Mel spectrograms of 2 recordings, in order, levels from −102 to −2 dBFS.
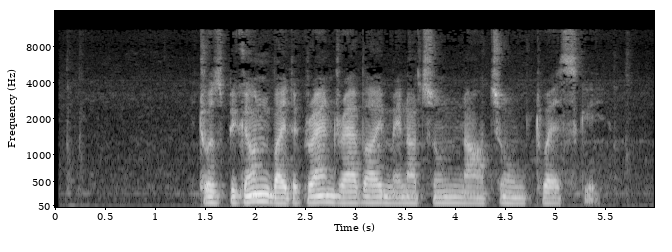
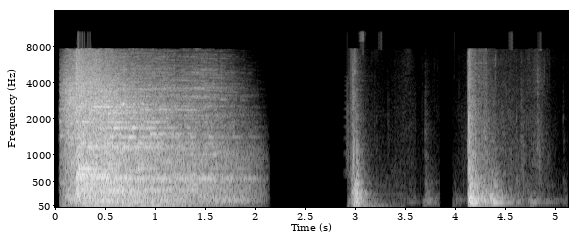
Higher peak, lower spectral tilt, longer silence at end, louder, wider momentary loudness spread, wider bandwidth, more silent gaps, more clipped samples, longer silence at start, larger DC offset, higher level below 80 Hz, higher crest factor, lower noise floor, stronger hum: about the same, -2 dBFS vs 0 dBFS; first, -6 dB/octave vs -4 dB/octave; about the same, 0.55 s vs 0.65 s; second, -20 LUFS vs -14 LUFS; second, 14 LU vs 21 LU; about the same, 11.5 kHz vs 11 kHz; second, none vs 2.16-2.88 s, 3.87-3.94 s; neither; first, 1.45 s vs 0.05 s; neither; second, -52 dBFS vs -38 dBFS; about the same, 18 dB vs 18 dB; about the same, -58 dBFS vs -59 dBFS; neither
